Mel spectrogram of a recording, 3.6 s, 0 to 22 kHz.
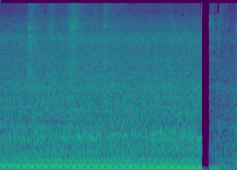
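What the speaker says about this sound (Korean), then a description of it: "엔진 온도가 100도가 되니까 팬이 돌았죠." A car's radiator cooling fan runs with the engine at 100 degrees, giving a steady, close whirring hum that stops abruptly after about three seconds.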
